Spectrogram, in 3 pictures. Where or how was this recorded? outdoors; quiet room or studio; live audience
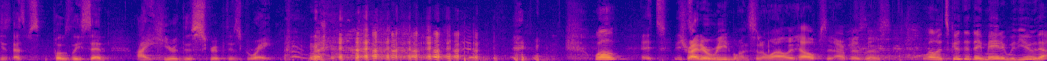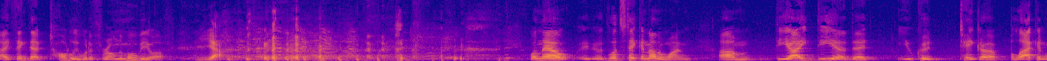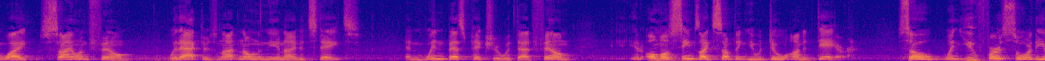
live audience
